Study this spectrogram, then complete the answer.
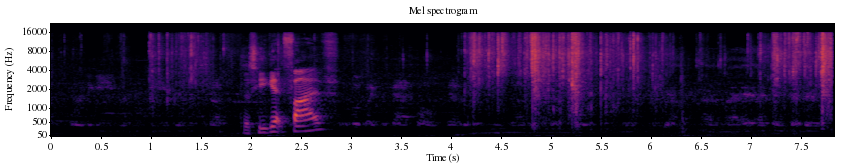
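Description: Card wrappers rustle and crinkle as packs are handled.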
